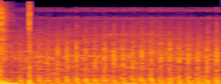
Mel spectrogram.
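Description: Helicopters flying overhead in a game, a loud rhythmic rotor thump pulsing rapidly and evenly, close and dominant throughout.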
